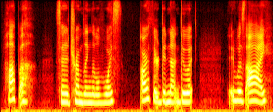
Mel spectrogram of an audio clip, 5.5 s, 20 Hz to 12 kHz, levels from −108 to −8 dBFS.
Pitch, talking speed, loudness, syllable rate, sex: 245 Hz, 155 wpm, -17 LUFS, 5.2 syllables/s, female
